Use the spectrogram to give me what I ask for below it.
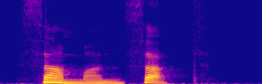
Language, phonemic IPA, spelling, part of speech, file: Swedish, /ˈsamanˌsat/, sammansatt, adjective, Sv-sammansatt.ogg
- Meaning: 1. compounded; put together of different pieces 2. compound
